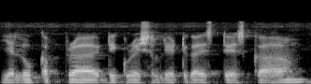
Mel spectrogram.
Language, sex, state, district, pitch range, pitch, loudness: Wancho, male, Arunachal Pradesh, Longding, 100-105 Hz, 105 Hz, -17 LUFS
